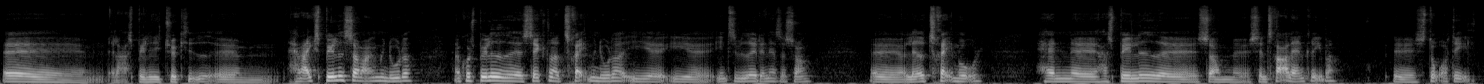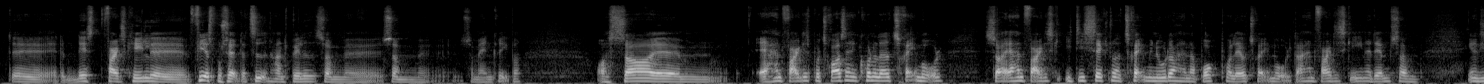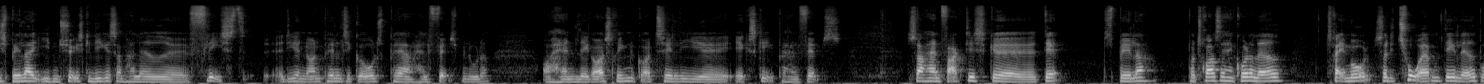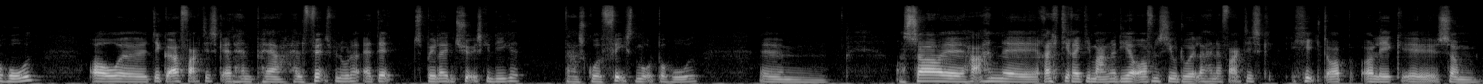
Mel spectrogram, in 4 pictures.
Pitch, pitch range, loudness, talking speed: 135 Hz, 125-150 Hz, -26 LUFS, 190 wpm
